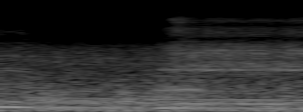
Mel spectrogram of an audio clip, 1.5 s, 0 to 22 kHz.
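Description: Ginetta G40 race car engine in the video game Automobilista 2 at Brands Hatch, a short steady engine drone with a quick throttle blip that lifts the pitch briefly.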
